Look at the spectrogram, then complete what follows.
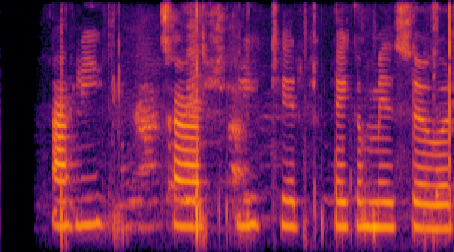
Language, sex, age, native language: Icelandic, female, 10, Icelandic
